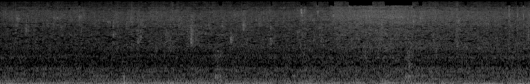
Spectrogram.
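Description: Water streams into a mixer grinder jar in a steady, hissing pour that sounds close and moderately loud and runs unbroken for several seconds with no talking.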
